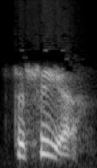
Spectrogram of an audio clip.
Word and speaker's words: Sophia: Sophia is Sophie, basically, with an F. And how do you say your name? Sophia. Sophia. Yeah. Sophia. So it's almost an A.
